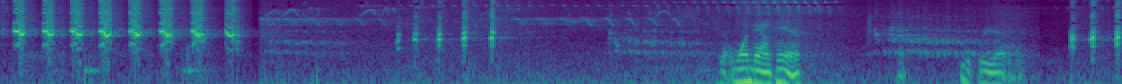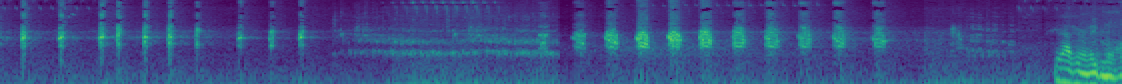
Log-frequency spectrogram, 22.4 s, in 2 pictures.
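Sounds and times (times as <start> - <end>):
wild turkey gobblers gobbling: 0.0 - 5.4, 6.0 - 22.4
speech: 7.2 - 8.2, 9.6 - 10.4, 21.8 - 22.4.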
